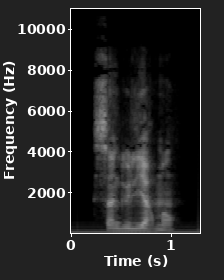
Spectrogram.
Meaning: 1. singularly 2. on one's own 3. alone (exclusive of others) 4. in particular, especially 5. strangely, oddly, bizarrely (evoking curiosity) 6. totally, wholly
- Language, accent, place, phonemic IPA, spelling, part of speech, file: French, France, Lyon, /sɛ̃.ɡy.ljɛʁ.mɑ̃/, singulièrement, adverb, LL-Q150 (fra)-singulièrement.wav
